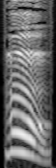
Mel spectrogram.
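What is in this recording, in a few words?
"mù", Chinese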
